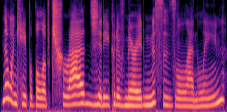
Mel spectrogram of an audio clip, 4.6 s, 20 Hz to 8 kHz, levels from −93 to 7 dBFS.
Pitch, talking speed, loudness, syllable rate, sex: 225 Hz, 130 wpm, -14 LUFS, 4.3 syllables/s, female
